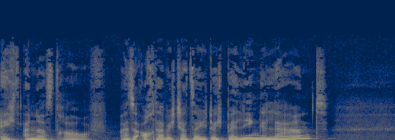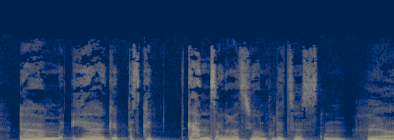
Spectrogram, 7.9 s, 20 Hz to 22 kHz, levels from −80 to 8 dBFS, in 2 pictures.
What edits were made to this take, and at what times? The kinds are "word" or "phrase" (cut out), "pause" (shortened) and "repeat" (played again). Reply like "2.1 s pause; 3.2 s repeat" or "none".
1.5 s word; 5.2 s word; 5.8 s word; 6.1 s word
